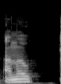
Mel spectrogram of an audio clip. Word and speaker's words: Anil: Ähm, es ist ja eigentlich nicht Ani, sondern Anil.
